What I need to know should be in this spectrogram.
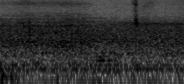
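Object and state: Nothing is struck.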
